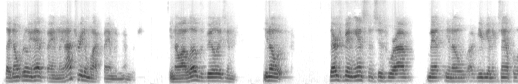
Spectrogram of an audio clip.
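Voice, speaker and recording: Guest: middle-aged man, Southern drawl, sincere and halting, lo-fi roomy audio. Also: medium pitch. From Arkansas, US. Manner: earnest, rambling with many fillers. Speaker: guest, property manager. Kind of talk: casual interview talk. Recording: echoey, phone-like sound.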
